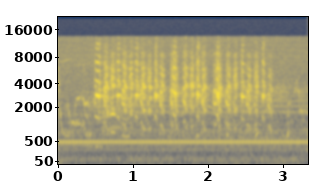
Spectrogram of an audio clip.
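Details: Brown-headed parrots at their nesting tree by a waterhole on Djuma Game Reserve, Sabi Sand Wildtuin, South Africa, 13 March 2022 at 14:22: a rapid run of shrill, harsh, buzzy squawks lasting about three seconds over a steady low hum.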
